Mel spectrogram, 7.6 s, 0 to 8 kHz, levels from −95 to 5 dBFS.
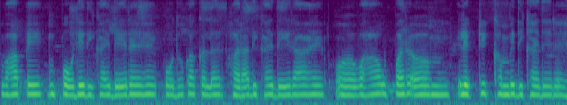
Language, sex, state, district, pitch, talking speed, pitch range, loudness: Hindi, female, Goa, North and South Goa, 215 Hz, 205 wpm, 205-220 Hz, -28 LUFS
